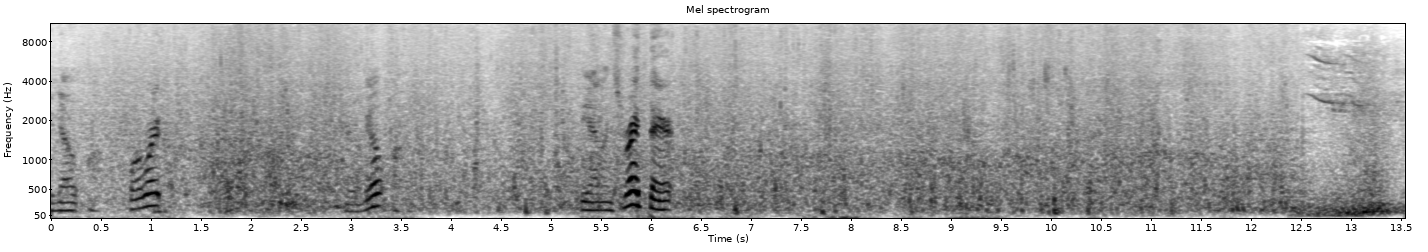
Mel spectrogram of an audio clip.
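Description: Water splashes against a sailing boat's hull.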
